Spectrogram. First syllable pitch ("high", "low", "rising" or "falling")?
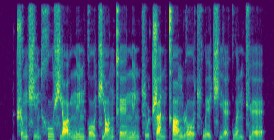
rising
